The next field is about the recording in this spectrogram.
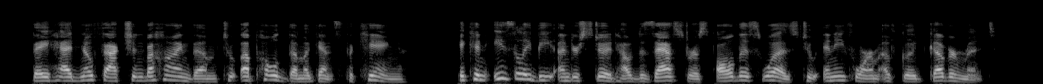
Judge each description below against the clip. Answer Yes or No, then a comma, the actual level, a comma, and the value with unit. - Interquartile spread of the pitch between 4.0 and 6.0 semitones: Yes, average, 5.0 semitones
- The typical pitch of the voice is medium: Yes, medium, 170 Hz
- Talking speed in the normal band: Yes, average, 160 wpm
